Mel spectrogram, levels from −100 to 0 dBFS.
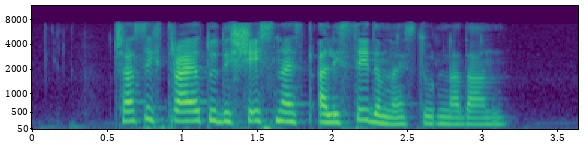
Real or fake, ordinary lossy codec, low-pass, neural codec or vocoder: real; MP3, 48 kbps; 7.2 kHz; none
